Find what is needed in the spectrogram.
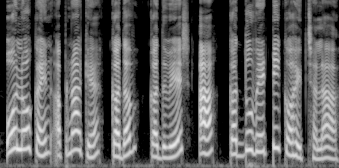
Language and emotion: Maithili, neutral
